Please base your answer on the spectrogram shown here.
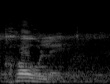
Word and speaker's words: Joule: Y los franceses, pues, lo pronuncian así, creo. Yo francés no sé, pero escrito es Joule.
